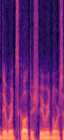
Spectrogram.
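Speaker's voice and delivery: plain reading voice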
